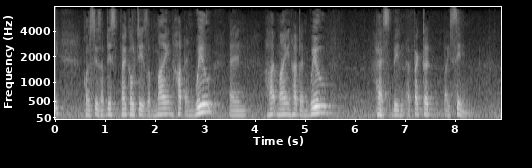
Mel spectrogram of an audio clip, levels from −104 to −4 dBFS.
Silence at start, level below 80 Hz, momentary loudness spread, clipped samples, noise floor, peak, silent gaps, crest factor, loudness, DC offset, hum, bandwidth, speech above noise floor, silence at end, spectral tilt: 0 s; -58 dBFS; 25 LU; under 0.1%; -50 dBFS; -10 dBFS; none; 20 dB; -30 LUFS; under 0.1%; none; 8 kHz; 20 dB; 0 s; -7.5 dB/octave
